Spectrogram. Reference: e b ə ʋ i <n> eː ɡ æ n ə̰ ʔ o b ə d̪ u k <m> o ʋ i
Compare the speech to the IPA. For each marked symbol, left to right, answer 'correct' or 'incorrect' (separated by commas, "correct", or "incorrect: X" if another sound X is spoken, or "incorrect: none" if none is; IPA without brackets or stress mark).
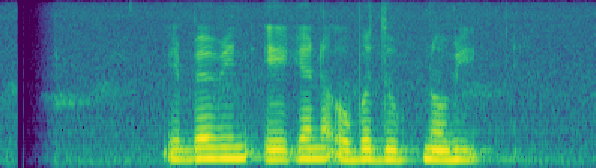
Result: correct, incorrect: n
